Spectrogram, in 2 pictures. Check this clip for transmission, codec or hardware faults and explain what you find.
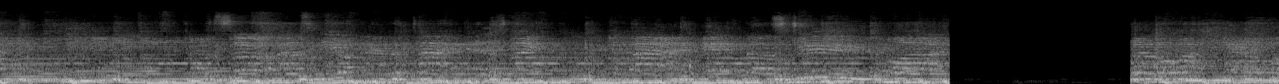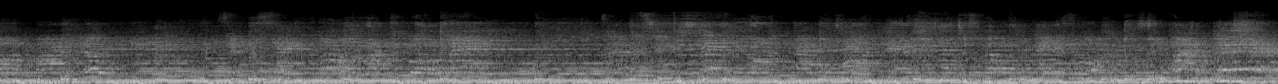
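There's one fault, a 24-bit alignment error that leaves the sound far too quiet. From 9.49 to 11.31 s the level drops by about 48 dB in an instant, to near silence, then snaps back. The 24-bit samples were sitting in the low bytes of 32-bit words but got read as full 32-bit integers, so every value lands 8 bits too low. The waveform stays clean, just almost inaudible.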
